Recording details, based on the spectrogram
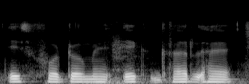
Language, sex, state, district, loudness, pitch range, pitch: Hindi, male, Jharkhand, Garhwa, -14 LUFS, 115-125 Hz, 120 Hz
